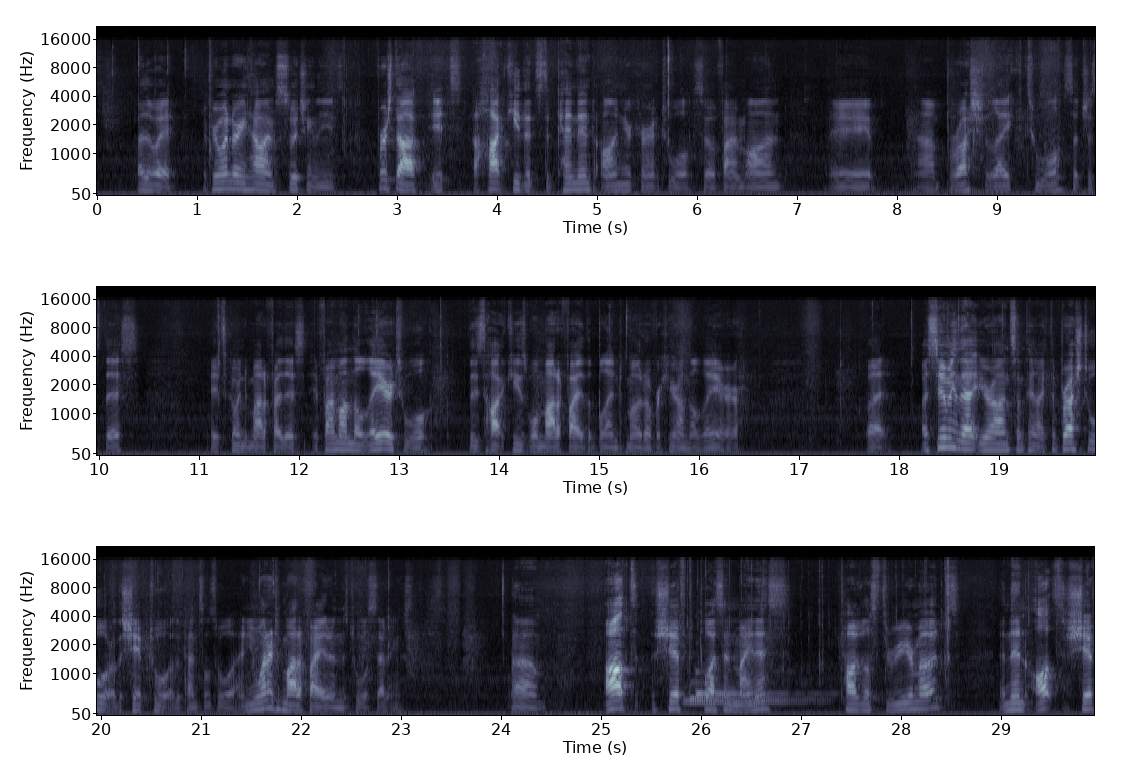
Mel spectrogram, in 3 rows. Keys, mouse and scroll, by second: 0.4 click, 0.9 click, 12.8 click, 15.3 click, 16.4 Escape, 17.5 b, 18.6 click, 19.2 click, 21.7 click, 23.6 Escape, 25.7 alt+shift+=, 25.9 alt+shift+=, 26.3 alt+shift+=, 26.5 alt+shift+=, 26.7 alt+shift+=, 26.9 alt+shift+=, 27.1 alt+shift+=, 27.3 alt+shift+=, 27.8 shift+=, 28.0 shift+=, 28.2 shift+=.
